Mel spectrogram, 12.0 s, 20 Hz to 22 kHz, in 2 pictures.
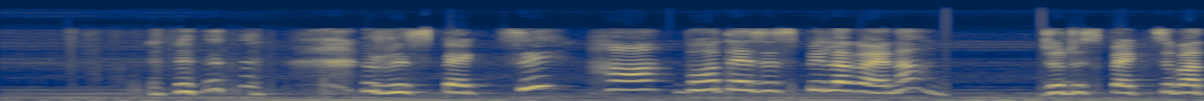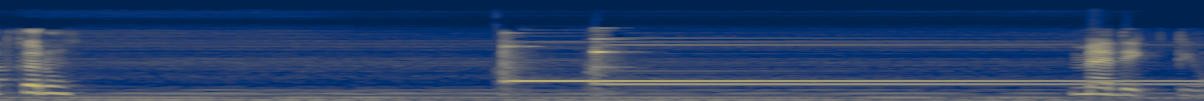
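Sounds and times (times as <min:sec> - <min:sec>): doorbell two-note chime: 0:08.5 - 0:12.0.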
